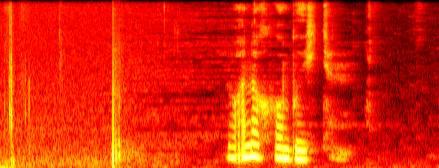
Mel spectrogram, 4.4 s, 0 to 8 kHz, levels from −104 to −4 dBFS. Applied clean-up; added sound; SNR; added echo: classical method log-MMSE.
